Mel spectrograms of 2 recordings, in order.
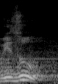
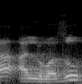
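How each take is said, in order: First: The first vowel is a front 'i' sound. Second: The first vowel is an open 'a' sound. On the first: A kind of grass that grows outside. "बाज़ लोगों ने उसको कसरे से पढ़ा" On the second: The water used for the washing. "अगर वो के ऊपर फ़तह आएगा"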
